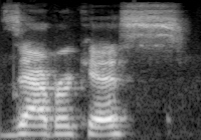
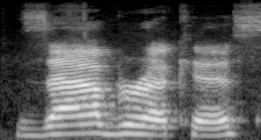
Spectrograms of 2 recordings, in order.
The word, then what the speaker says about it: Zabracus: And then there's a special collection devoted all to me called Zabracus. And I will repeat that because people don't know how to say it. Zabracus.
